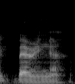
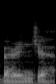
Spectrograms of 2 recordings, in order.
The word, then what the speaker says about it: Behringer: synthesizer behind me which a german-speaking person told me how to pronounce the name only recently bearing a not behringer as I've been calling it all my life this barring a model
